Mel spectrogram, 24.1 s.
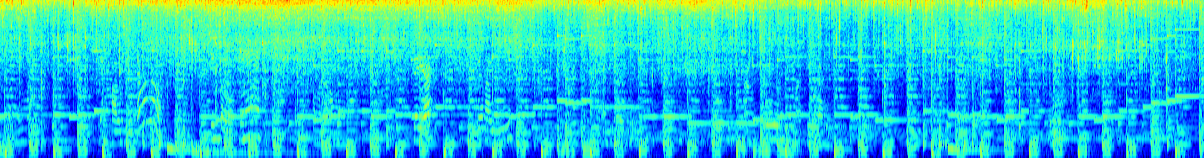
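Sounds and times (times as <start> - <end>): background music with beat: 0.0 - 24.0
food sizzling in hot oil: 0.0 - 24.0
metal ladle stirring in wok: 4.0 - 12.0.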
